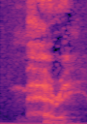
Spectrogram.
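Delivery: Mary said very soft and low; tender. Acted. Jesus tenderly calling Mary by name, very soft. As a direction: breathe her name gently. Jesus gently names her.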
